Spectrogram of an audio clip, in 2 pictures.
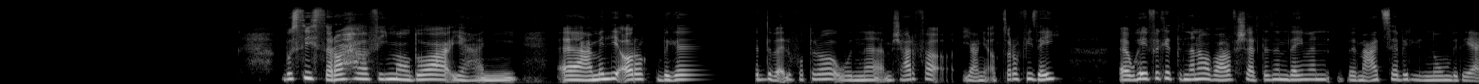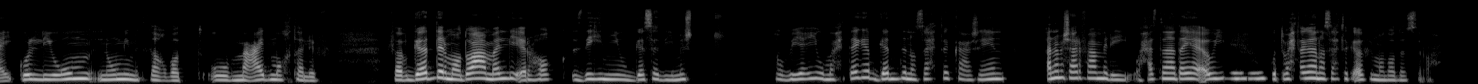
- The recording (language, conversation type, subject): Arabic, advice, إيه اللي بيصعّب عليك تلتزم بميعاد نوم ثابت كل ليلة؟
- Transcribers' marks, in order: static; distorted speech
